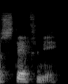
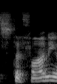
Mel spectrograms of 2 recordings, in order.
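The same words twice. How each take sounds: First: Stephanie said STEF-uh-nee; first syllable stressed in Stephanie, short middle vowel; pronunciation of Stephanie. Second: Stefani said steh-FAH-nee; long "ah" stressed in the middle of Stefani; pronunciation of Stefani. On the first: Quizmaster offers the alternative, Stephanie as STEF-uh-nee. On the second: Quizmaster checks the singer's name, [name] as steh-FAH-nee. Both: Shown as a demonstration. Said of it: "Is it [name] or [name]?".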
